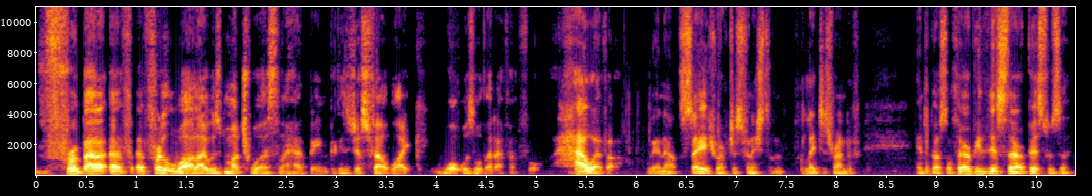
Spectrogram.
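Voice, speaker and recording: A man's voice: fairly low pitch, fast talker, creaky, fairly bright tone, husky. A man on a video call, talking candidly and a little rambling in a casual chat. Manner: candid, rambling, self-deprecating. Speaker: co-host.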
